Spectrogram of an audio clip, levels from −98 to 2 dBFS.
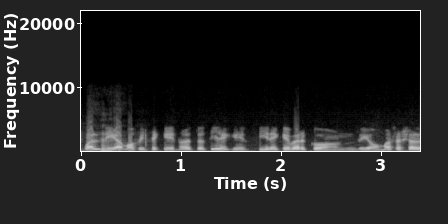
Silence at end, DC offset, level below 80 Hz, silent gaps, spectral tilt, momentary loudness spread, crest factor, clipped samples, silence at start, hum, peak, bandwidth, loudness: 0 s; under 0.1%; -62 dBFS; none; -7.5 dB/octave; 7 LU; 14 dB; under 0.1%; 0.05 s; none; -14 dBFS; 6.6 kHz; -30 LUFS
